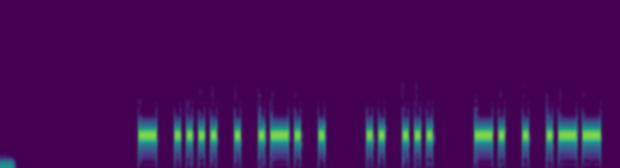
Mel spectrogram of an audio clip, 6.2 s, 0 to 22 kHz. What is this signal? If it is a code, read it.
Morse code, heard as a keyed tone, about 20 wpm, 700 Hz. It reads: THERE IS NEW
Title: Sentences from Top 1600 Words 20wpm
